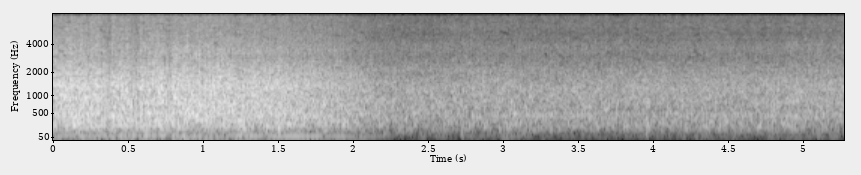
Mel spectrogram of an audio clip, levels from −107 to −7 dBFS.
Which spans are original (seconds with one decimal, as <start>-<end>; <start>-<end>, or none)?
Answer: 1.3-1.8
